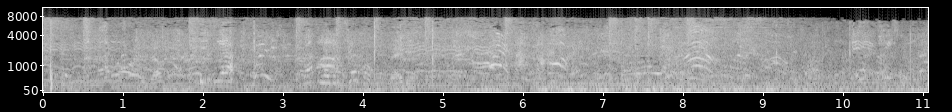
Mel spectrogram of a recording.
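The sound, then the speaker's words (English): A steady hubbub of crowd chatter at a ballpark, picked up by a crowd mic, many overlapping voices murmuring at a constant moderate level, with occasional sharp knocks and thumps rising out of the babble. “I've got the crowd mic turned up, see if we get an explanation, maybe from somebody that's a little closer, able to listen what they're discussing.”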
